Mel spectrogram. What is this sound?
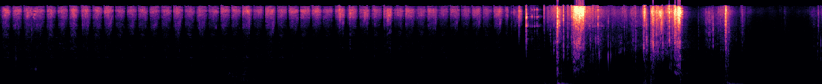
rubbing and tearing paper
rubbing paper together then ripping the paper.
paper, tear, white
